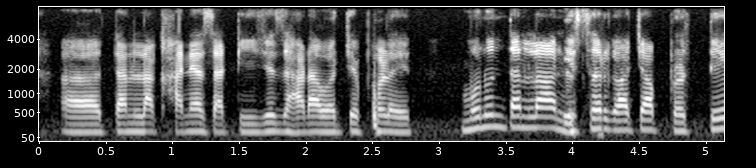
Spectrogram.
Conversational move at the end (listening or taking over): listening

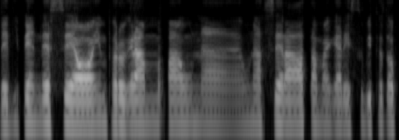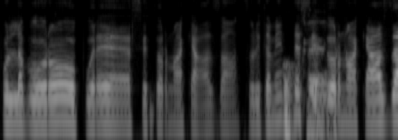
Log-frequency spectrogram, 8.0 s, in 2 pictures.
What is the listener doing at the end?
listening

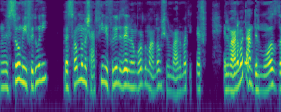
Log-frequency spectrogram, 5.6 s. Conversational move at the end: listening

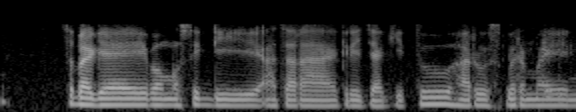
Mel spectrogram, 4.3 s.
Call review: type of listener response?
listening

